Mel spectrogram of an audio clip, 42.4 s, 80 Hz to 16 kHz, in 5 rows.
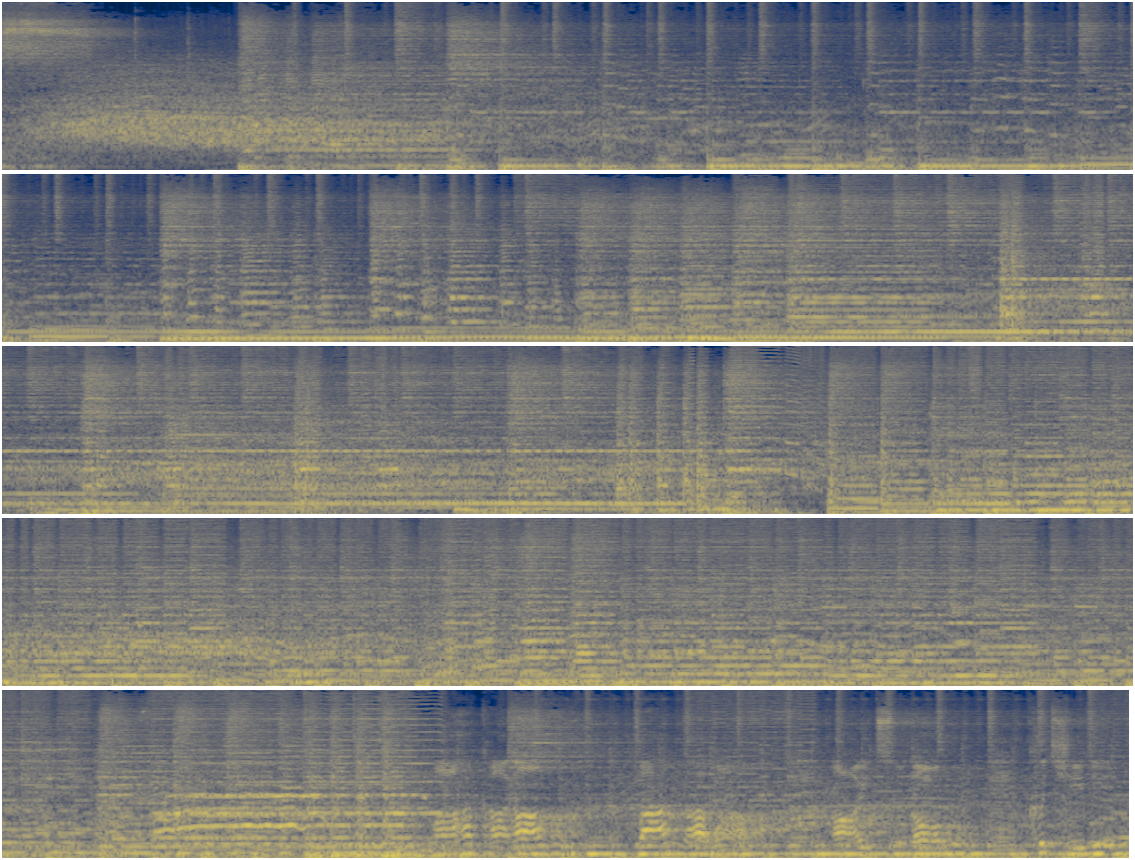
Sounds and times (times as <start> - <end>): Music: 0.0 - 42.3.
